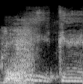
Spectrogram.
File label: troll monster attack fast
